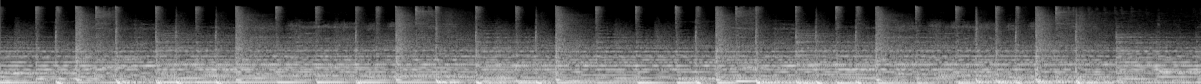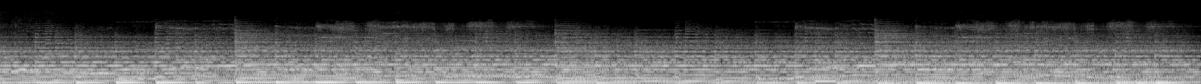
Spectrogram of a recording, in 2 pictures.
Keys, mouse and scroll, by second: 0.0 scroll up 1, 0.5-1.1 scroll down 2, 0.7 middle click, 1.2 scroll up 1, 1.3 scroll down 1, 2.5 scroll down 1, 2.5-3.7 scroll up 1, 4.4 scroll down 1, 5.4 scroll up 1, 6.7 scroll down 1, 7.5-8.7 scroll up 1, 9.9-10.3 scroll down 1, 10.3-11.6 scroll up 1, 12.1 scroll down 1, 13.2 scroll up 1, 14.0 scroll down 1, 18.7 scroll down 1, 19.5 scroll up 1, 19.8 scroll down 1, 20.0 middle click, 20.8 scroll up 1, 22.9 middle click.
